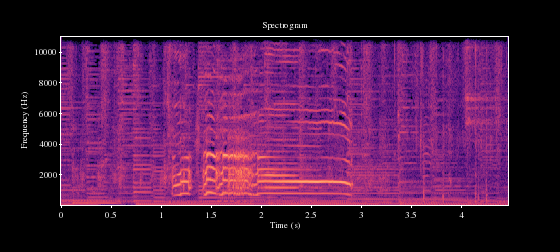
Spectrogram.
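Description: A rooster crowing once, beginning about a second in: a few short notes, then a long held note that falls off just before three seconds. Background music with steady bass notes plays under it.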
